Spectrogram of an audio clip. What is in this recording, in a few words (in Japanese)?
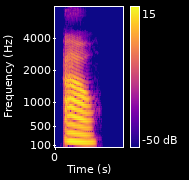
母音auの発音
